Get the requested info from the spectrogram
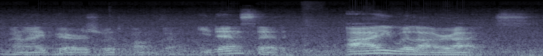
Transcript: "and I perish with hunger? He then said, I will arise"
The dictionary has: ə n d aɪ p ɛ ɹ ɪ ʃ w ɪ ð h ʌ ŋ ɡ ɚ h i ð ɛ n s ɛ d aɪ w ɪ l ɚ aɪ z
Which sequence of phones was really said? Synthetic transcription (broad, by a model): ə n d aɪ p ɛ ɹ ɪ ʃ w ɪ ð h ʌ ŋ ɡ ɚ h i ð ɛ n s ɛ d aɪ w ɪ l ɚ aɪ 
